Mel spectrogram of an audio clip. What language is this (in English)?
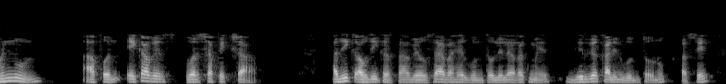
Marathi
